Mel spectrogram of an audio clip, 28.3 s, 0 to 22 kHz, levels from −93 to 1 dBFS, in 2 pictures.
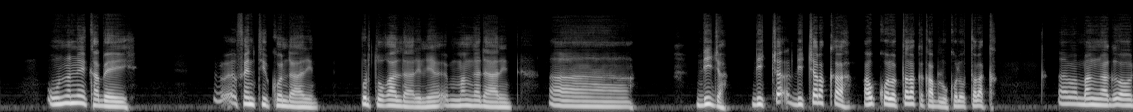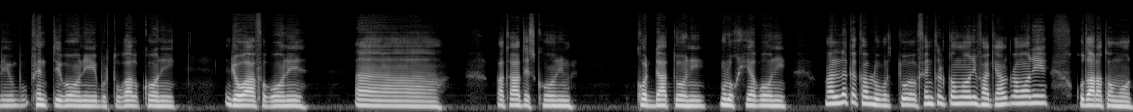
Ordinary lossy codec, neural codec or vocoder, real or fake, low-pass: none; autoencoder, 48 kHz, 128 numbers a frame, DAC-VAE, trained on Japanese speech; fake; 14.4 kHz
